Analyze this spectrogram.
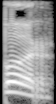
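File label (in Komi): "пӧр", Komi, female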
